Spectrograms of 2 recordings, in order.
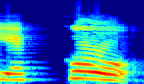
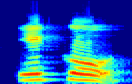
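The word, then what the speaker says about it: echo: sound இருக்காது okay stomach அதே மாதிரி எக்கோ சிட சவுண்டு இக்ன்ற சவுண்ட் வருது எக்கோ ஹெச் வந்து சைலென்ட் அதே மாதிரி டெக்னாலஜி டெக்னாலஜி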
